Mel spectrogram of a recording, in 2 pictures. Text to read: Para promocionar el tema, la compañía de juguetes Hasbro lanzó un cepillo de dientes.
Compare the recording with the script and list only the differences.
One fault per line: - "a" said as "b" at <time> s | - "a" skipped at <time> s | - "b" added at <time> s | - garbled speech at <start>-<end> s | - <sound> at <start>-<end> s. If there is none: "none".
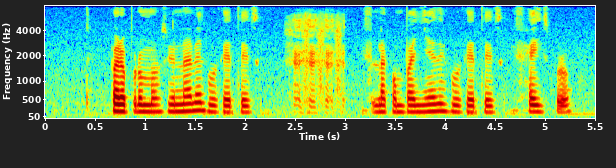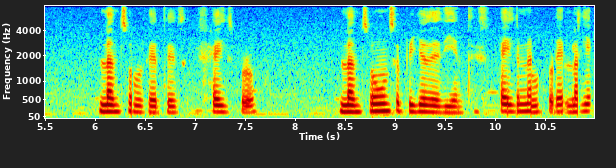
- "tema" said as "juguetes" at 1.6 s
- laugh at 2.4-3.0 s
- "juguetes Hasbro lanzó" added at 6.3 s
- garbled speech at 10.0-11.0 s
